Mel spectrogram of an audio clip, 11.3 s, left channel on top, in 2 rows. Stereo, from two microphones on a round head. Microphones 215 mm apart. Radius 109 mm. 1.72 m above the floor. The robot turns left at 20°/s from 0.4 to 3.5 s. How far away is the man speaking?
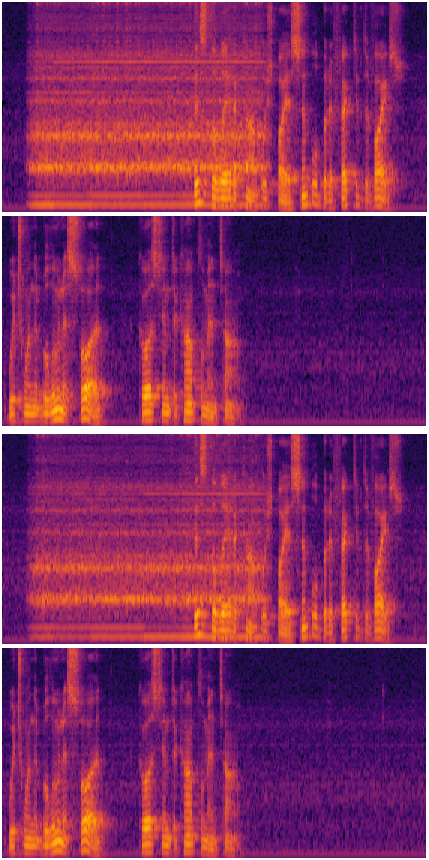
About 0.6 m.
